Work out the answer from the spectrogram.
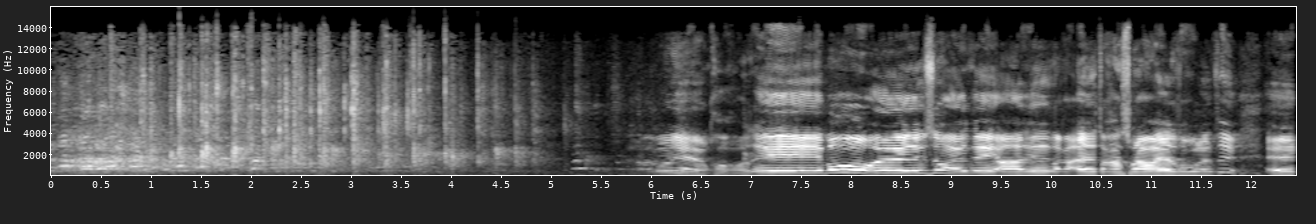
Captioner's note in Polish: Aplauz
